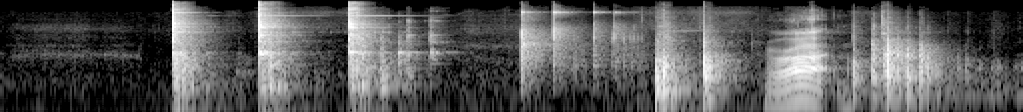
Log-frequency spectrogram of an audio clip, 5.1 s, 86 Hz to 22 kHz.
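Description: A steel hammer strikes repeatedly to drive a wedged socket out of a Toyota Celica RA23 front steering assembly, with several sharp metallic knocks at close range followed by clattering and a brief spoken remark.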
